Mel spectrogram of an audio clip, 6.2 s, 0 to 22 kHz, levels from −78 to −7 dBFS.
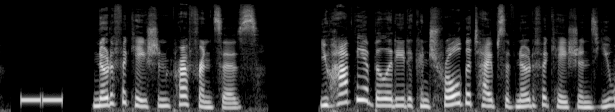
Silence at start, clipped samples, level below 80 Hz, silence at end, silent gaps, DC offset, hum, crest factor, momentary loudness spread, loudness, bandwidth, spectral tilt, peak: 0.2 s; under 0.1%; -54 dBFS; 0 s; 0.64-0.89 s, 2.70-3.18 s; under 0.1%; none; 20 dB; 8 LU; -21 LUFS; 19 kHz; -4 dB/octave; -2 dBFS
